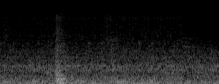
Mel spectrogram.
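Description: Motor vehicle engine running under a steady low outdoor rumble, with a single thump about half a second in.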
